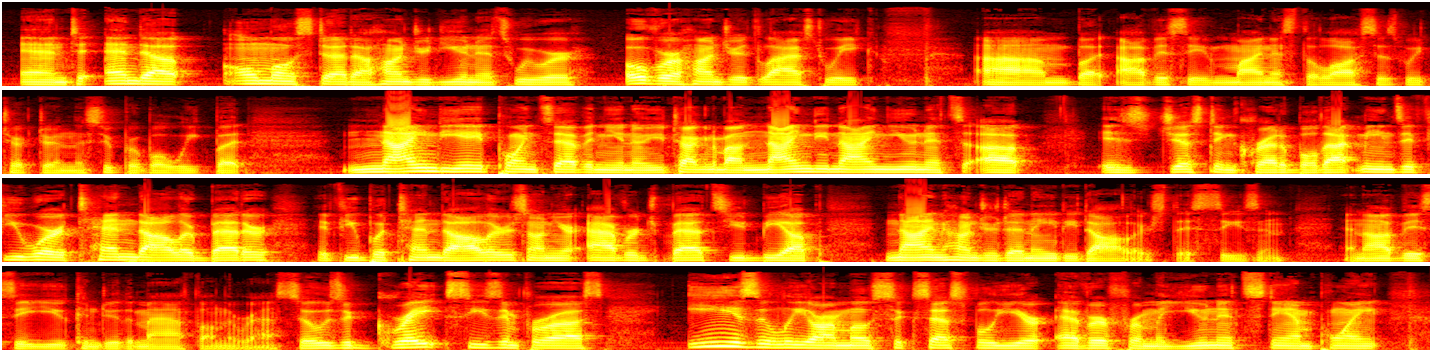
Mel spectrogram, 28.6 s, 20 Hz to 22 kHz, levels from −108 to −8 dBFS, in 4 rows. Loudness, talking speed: -19 LUFS, 190 wpm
